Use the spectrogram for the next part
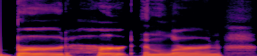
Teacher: the rolled er sound where the tongue curls back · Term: rolled sound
